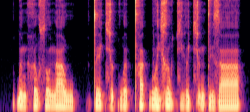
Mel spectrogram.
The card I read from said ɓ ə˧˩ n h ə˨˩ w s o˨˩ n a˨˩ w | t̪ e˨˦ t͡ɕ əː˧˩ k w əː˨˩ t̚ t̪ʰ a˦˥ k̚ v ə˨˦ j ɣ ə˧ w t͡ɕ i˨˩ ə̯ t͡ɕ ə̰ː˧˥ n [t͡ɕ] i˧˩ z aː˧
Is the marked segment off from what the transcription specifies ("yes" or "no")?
yes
